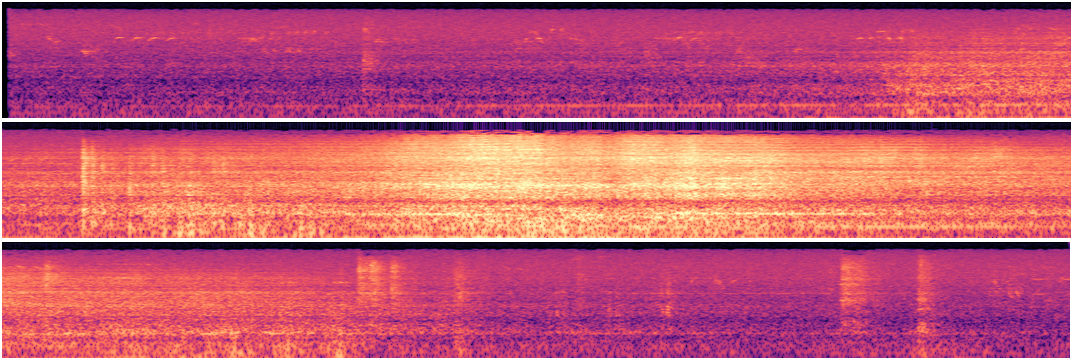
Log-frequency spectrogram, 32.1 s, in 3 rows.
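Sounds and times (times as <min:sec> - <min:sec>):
diesel railcar passing: 0:00.1 - 0:32.0.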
